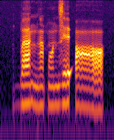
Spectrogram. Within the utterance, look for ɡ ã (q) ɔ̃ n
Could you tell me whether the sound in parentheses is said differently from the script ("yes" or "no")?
yes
